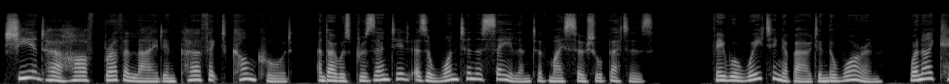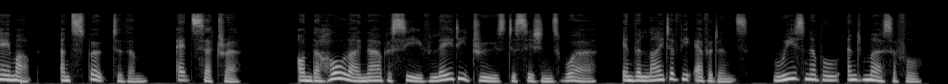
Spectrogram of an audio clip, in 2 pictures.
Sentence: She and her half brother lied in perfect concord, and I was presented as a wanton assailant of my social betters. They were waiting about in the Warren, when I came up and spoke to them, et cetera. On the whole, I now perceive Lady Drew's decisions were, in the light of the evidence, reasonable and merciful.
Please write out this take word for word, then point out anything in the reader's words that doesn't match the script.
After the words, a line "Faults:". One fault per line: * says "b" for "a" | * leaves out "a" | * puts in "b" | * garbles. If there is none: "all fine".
She and her half brother lied in perfect concord, and I was presented as a wanton assailant of my social betters. They were waiting about in the Warren, when I came up and spoke to them, et cetera. On the whole, I now perceive Lady Drew's decisions were, in the light of the evidence, reasonable and merciful.
Faults:
all fine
